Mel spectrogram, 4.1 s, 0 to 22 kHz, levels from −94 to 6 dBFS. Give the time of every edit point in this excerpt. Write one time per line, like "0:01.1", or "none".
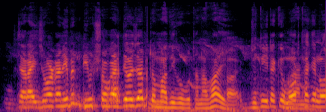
0:01.9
